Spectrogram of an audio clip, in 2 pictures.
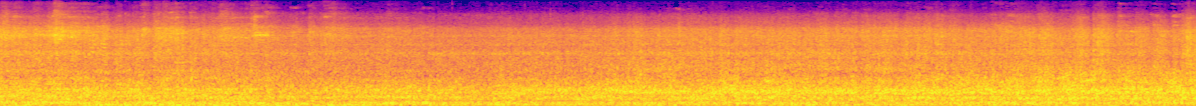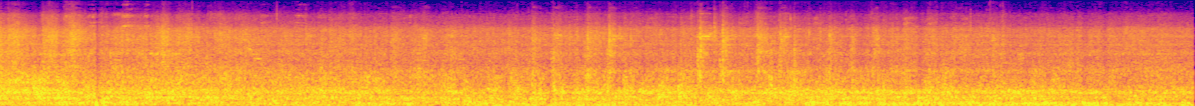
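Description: Passenger train running steadily, heard from inside the coach at the window: a continuous rumble with the clatter of wheels over the rails.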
